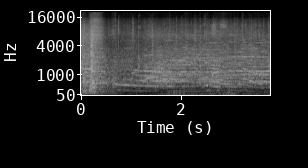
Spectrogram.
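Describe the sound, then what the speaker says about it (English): Buzzing, sold-out crowd noise fills the stands at Chapman's homecoming football game against Claremont, a steady broadband roar with a brief louder swell at the start and talk mixed in. "That last touchdown brought a jolt to the Chapman crowd as they're starting to get a buzz now"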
